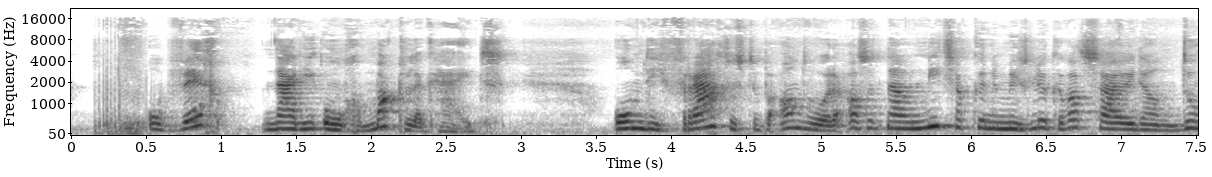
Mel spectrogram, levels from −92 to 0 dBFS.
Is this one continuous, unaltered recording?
yes; 0 cuts

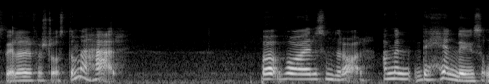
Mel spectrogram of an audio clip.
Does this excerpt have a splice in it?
yes; 1 cut; at 3.7 s

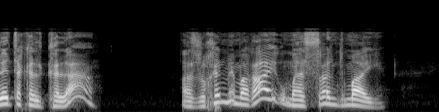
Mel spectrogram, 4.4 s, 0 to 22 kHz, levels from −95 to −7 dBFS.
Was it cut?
yes; 1 cut; at 1.7 s

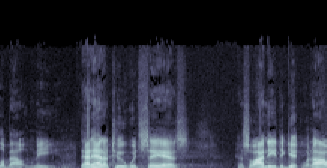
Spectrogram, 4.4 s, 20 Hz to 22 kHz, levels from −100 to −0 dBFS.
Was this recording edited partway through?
yes; 2 cuts; at 1.0 s, 3.0 s

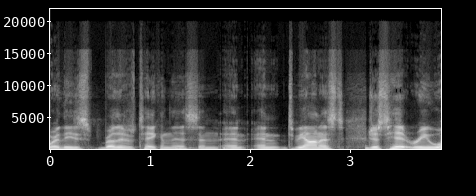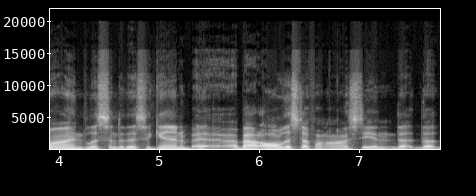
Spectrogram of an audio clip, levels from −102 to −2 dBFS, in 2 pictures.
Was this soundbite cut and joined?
yes; 1 cut; at 3.2 s

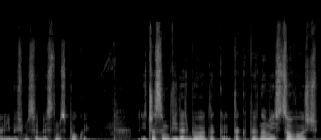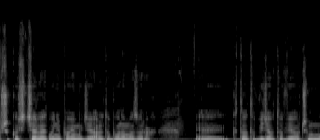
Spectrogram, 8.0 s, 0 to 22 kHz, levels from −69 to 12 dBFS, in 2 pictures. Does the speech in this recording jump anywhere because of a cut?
yes; 2 cuts; at 1.6 s, 4.6 s

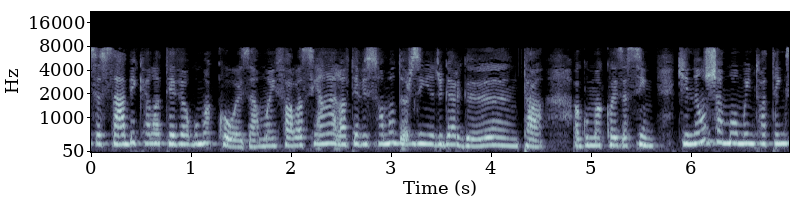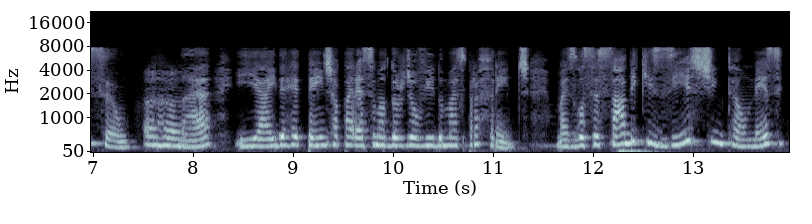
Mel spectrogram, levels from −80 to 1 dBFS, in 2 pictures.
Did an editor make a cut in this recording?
no; 0 cuts

